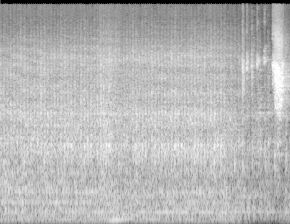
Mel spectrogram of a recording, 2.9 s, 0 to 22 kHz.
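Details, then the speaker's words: First-gen diesel idling about 400–600 rpm in gear with AC compressor on: slow labouring idle sagging almost to stall; idle set too low, to be fixed by turning up the fuel screw. "And that's with the AC compressor off, so like you can't really run the AC. That's AC compressor on? Yeah. It almost wants to kill it, so."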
